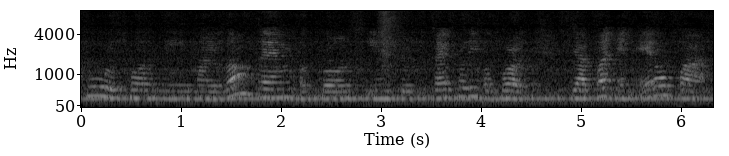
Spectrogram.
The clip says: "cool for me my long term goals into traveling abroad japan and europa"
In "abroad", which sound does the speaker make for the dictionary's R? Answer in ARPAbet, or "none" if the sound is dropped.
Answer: none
